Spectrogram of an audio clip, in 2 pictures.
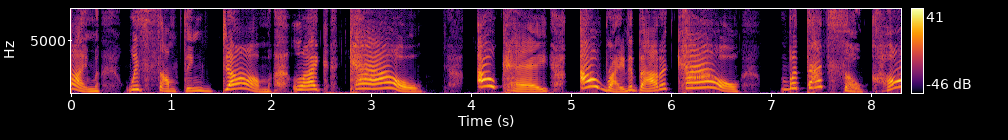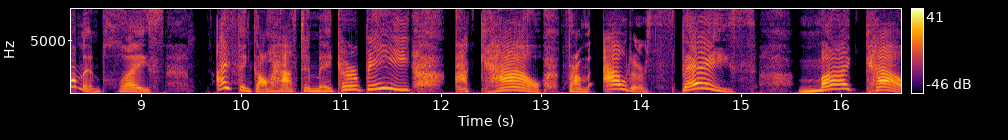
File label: exuberant child's voice reciting dramatic poem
